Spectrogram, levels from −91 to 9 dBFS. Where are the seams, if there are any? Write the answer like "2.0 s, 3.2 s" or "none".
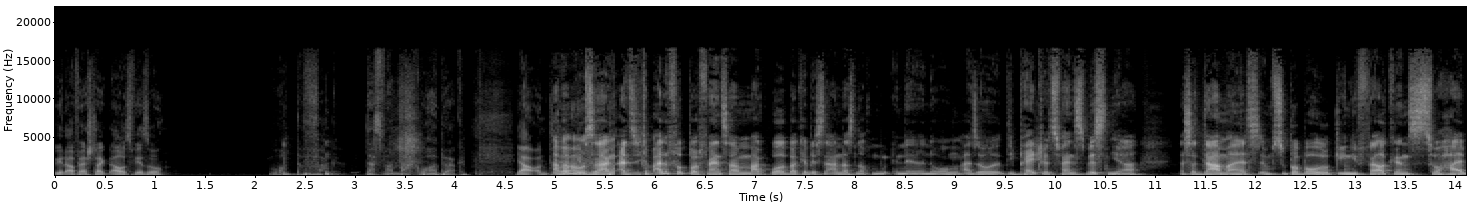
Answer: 5.6 s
